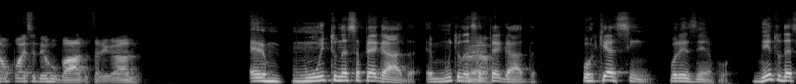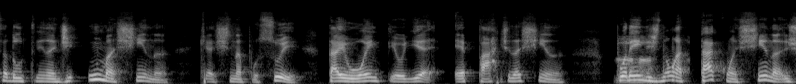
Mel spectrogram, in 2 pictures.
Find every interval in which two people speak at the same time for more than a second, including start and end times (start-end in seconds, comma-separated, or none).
none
